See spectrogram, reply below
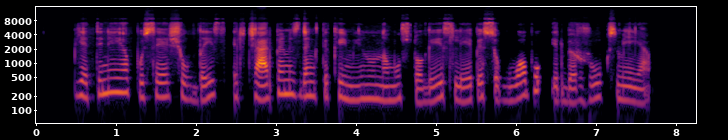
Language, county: Lithuanian, Šiauliai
